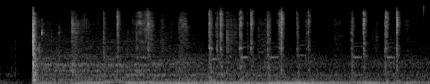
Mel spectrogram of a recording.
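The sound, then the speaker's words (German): A yellow public payphone booth in use: a sharp clunk, then a run of irregular mechanical clicks and rattles over a steady low hum, moderately loud, with no voices. “Es ist der Sound einer Telefonzelle das sind diese gelben Dinger, die viel in Städten rumstehen oder rumgestanden haben.”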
